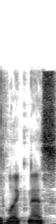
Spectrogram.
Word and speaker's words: Likness: and I'm going to a lot of people AR aren't sure how to pronounce my last name but it's j r m y l i k n SS lickness and that is a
